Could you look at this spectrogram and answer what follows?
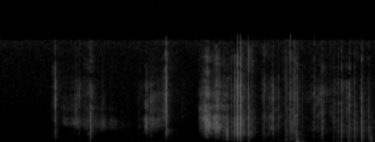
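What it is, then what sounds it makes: Glossy book pages being handled. Fingertips rub and squeeze the glossy paper pages of a large open hardcover book, then turn them. Sparse sharp, bright crinkles and ticks come first. They are followed by a denser burst of crisp rustling and crackling paper from about two seconds onward, with one soft low thump near the three-second mark.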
